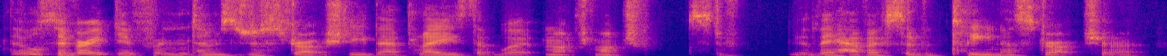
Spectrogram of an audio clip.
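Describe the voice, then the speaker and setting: A woman's voice: rumbling low, fast talker. A middle-aged British woman speaking reflectively as an interview guest, thoughtful and hesitant, often trailing off and rephrasing. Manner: thoughtful, hesitant, trailing phrases with frequent hedging. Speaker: theatre director, interview guest.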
